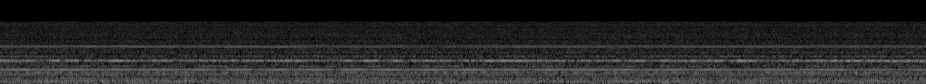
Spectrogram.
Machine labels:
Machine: pump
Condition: normal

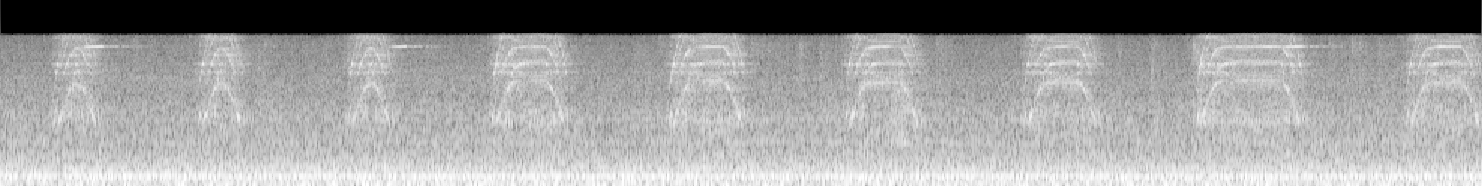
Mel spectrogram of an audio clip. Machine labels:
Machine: slide rail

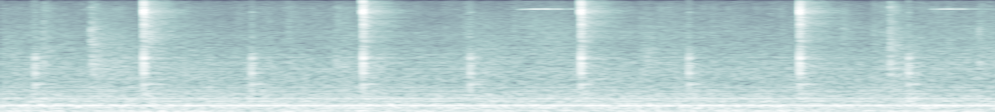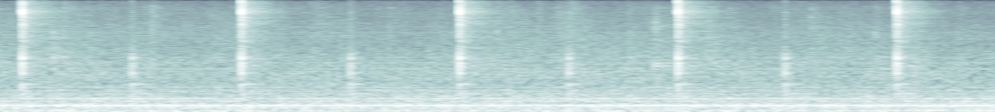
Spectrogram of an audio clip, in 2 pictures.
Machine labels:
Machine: valve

